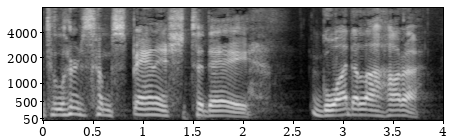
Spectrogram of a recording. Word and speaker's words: Guadalajara: Guadalajara. Guadalajara. Guadalajara. So when you see that J in Spanish words, that has an H sound.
